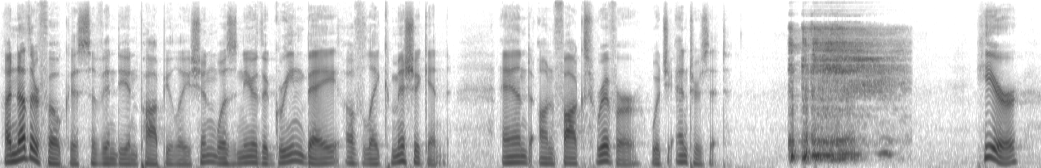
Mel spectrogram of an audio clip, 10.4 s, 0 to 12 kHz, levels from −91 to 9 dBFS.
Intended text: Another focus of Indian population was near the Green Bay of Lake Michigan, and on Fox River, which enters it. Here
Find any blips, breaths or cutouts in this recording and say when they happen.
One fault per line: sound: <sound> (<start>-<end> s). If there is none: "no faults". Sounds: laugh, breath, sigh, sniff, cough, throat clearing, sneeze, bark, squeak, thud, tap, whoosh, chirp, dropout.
sound: throat clearing (7.9-9.1 s)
